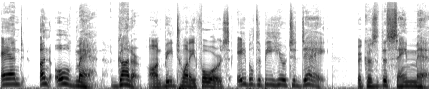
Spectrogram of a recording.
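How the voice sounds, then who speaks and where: This is an unremarkable speaking voice with lively intonation. The pace is fairly slow. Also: man, fairly high pitch for a man. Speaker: news reporter. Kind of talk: news feature narration.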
